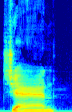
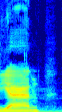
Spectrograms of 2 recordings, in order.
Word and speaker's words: Jan: Iris, Jan. Sorry, it's pronounced Yan. They actually make that clear. They put Yan underneath it, so the J is a hard J, soft J.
